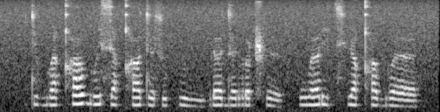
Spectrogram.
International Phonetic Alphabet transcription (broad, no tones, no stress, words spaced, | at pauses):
tyɡʷi qʰu ɡʷisi qʰutøsu kʷi | ɾœdœrɔʈ͡ʂʰø | wœɾi t͡sʰyqʰu ɡʷœ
